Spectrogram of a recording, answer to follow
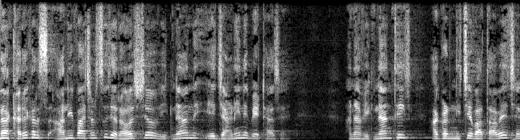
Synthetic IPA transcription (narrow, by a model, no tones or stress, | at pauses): əneakʰəɾekʰəɾsanipat͡ʃʰəɳsũd͡ʒeɾəɦəʃəʋiɡnaned͡ʒaɽ̃inebɛʈʰat͡ʃʰe | əneaʋiɡnant̪ʰid͡ʒaɡəɭnit͡ʃeʋat̪aʋet͡ʃʰe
